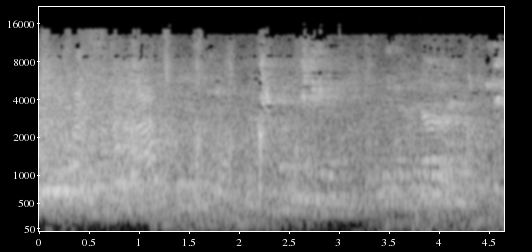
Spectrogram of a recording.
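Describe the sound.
A basketball is dribbled across the timeline on a hardwood court during a game between the Lee Scott Warriors and the Tigers, in a handful of sharp, irregular thumps, set against the steady murmur of a gym crowd and scattered indistinct voices.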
